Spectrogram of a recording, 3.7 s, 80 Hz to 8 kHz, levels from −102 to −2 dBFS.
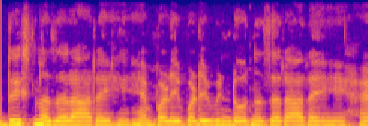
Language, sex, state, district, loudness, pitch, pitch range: Hindi, female, Chandigarh, Chandigarh, -15 LUFS, 230 Hz, 225-235 Hz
